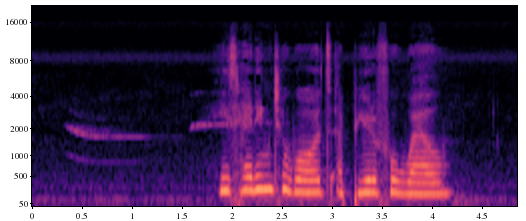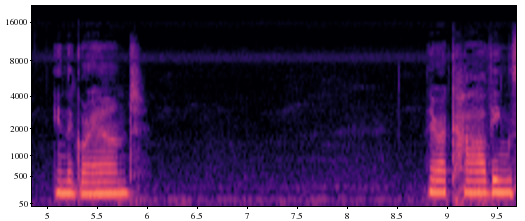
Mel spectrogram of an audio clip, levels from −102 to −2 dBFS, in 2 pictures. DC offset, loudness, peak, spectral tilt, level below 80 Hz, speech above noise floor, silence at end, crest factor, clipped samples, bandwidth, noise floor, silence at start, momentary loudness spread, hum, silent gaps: under 0.1%; -35 LUFS; -22 dBFS; -6.5 dB/octave; -66 dBFS; 38 dB; 0 s; 16 dB; under 0.1%; 12.5 kHz; -72 dBFS; 0.4 s; 12 LU; none; none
